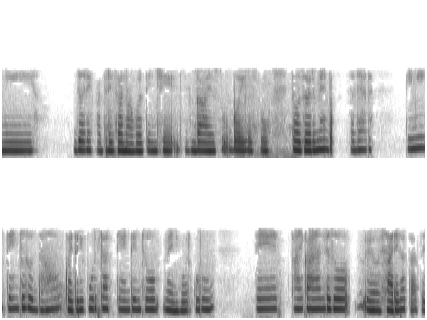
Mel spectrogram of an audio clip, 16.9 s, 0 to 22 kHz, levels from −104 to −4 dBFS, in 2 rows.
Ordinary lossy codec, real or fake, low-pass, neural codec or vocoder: MP3, 16 kbps; real; 3.6 kHz; none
